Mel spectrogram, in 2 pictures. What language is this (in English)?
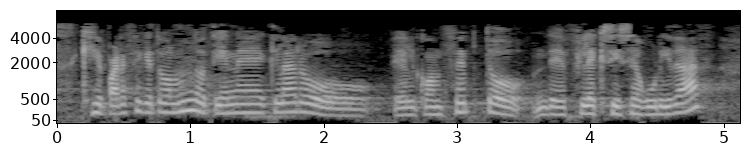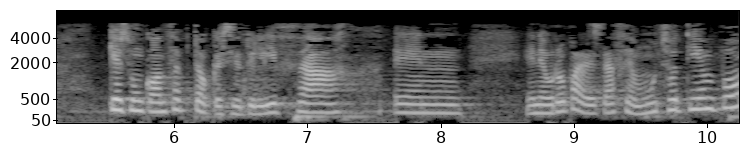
Spanish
